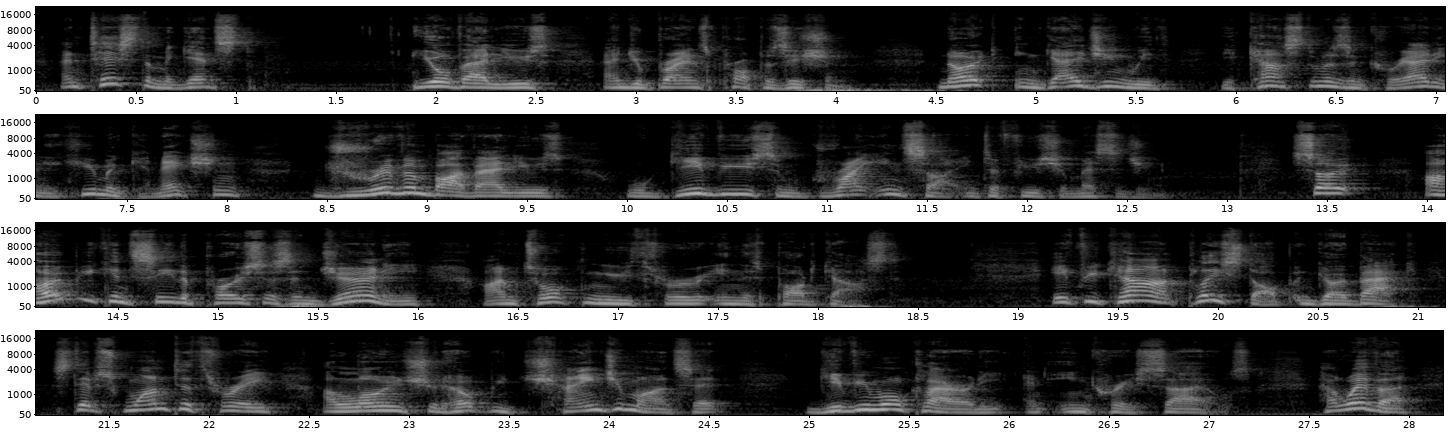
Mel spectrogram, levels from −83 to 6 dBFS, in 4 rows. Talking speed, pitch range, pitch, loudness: 160 wpm, 115-175 Hz, 140 Hz, -33 LUFS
